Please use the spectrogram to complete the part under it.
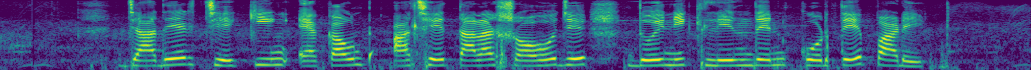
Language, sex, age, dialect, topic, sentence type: Bengali, male, 36-40, Standard Colloquial, banking, statement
